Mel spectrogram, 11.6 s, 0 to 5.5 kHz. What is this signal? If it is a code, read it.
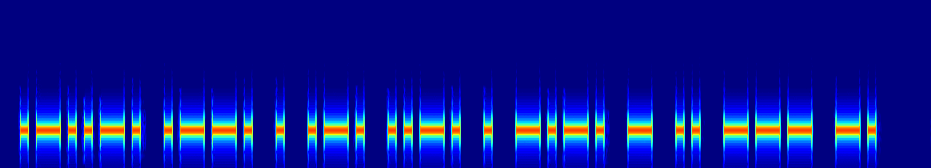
Morse code, heard as a keyed tone, about 12 wpm, 600 Hz. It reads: "PERFECTION
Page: English quotations in CW (telegraphy - morse)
